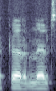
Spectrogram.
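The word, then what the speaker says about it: colonel: विचारायचं अरे छान बरं कर्नलच स्पेलिंग काय मुलं हमखास चुकायचे कारण उच्चार कर्नल आहे पण स्पेलिंग आहे सी ओ एल ओ एन एल मज्जा यायची थोडी आपल्याला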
